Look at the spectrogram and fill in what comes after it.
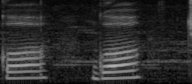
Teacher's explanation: উচ্চারণের সময় শ্বাসবায়ু অপেক্ষাকৃত কম নির্গত হয় বলে এদের অল্পপ্রাণ বর্ণ বলে যেমন ক গ চ বর্গীচ্য খ এ মহাপ্রাণ ব্যঞ্জন ধ্বনি হলো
